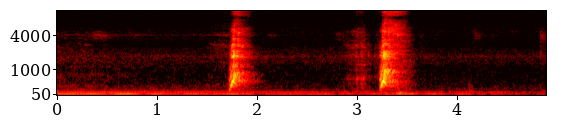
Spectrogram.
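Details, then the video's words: Two short, muffled woofs about a second and a half apart from Santee, a dog talking in his sleep, over a low steady background hum. "Santee be Snoring and Talking in His Sleep"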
